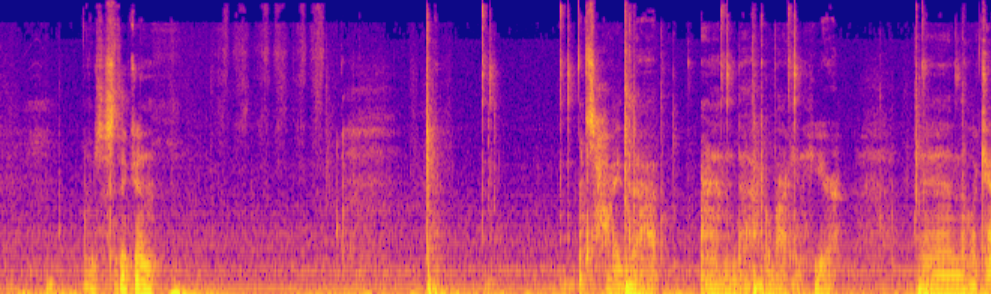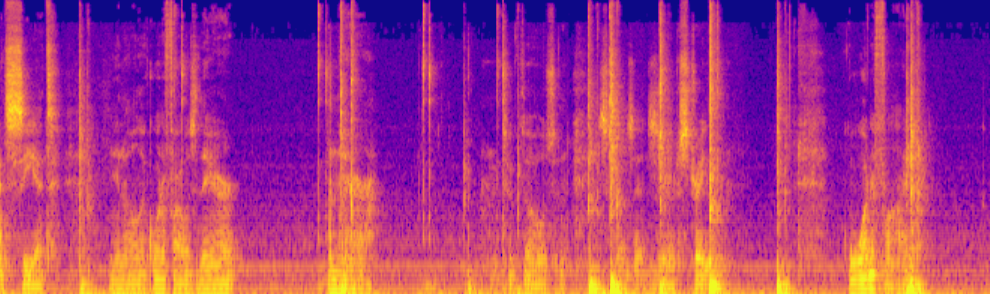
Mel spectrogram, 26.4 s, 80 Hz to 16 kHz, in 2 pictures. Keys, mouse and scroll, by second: 5.8 Tab, 7.6 click, 8.4 h, 10.1 Tab, 14.4 k, 18.9 click, 21.1 s, 23.6 a, 25.4 ctrl+Tab.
